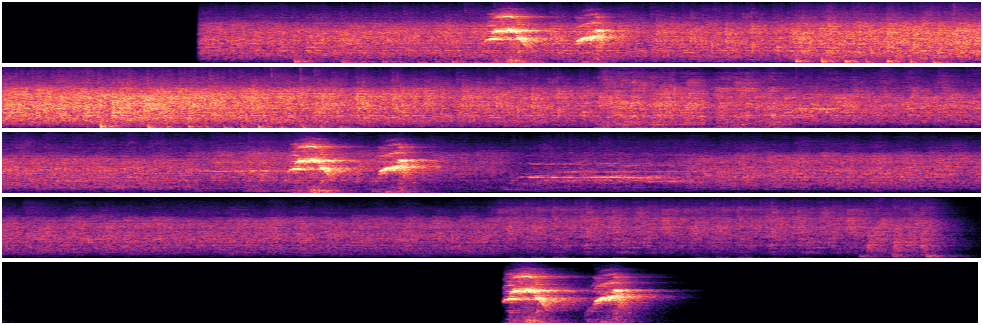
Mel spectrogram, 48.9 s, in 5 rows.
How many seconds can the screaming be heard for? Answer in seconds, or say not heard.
4 s.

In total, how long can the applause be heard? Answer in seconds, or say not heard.
37 s.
